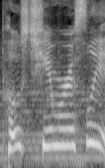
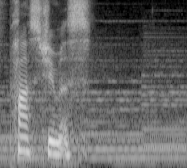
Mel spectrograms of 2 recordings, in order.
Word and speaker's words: posthumous: Also, posth humorously, it's postumous. I It's really funny to me that he did he deliberately mispronounced that or did he do it on accident? Because I know I used to think it was posth humorous as well and my mom thought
